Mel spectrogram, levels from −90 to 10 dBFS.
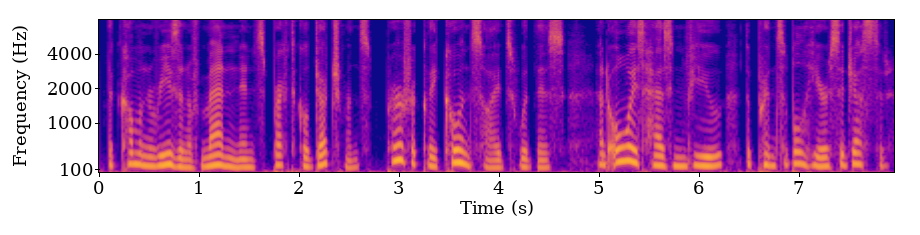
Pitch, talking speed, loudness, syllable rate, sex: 185 Hz, 165 wpm, -17 LUFS, 5.4 syllables/s, female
